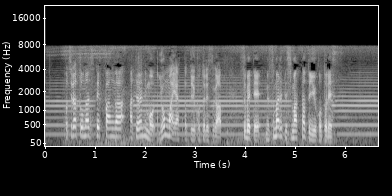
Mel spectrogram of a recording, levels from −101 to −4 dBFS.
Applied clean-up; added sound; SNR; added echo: none; Wind instrument, woodwind instrument; 10 dB; none.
